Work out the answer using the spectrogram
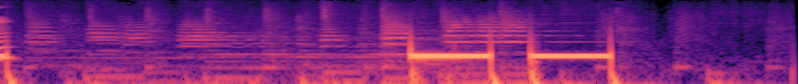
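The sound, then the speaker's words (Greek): Ringback tone of an outgoing telephone call placed live on a Greek morning radio show to deliver a good-morning message: two loud, steady mid-pitched tone bursts, each about half a second, over a quieter, softer background. “Καλούμε την Κωνσταντίνα από τον Δημήτρη για μια όμορφη καλημέρα.”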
